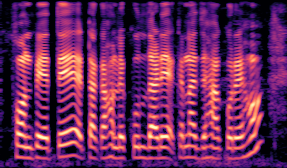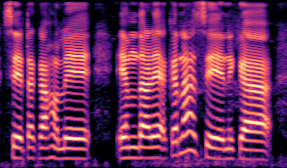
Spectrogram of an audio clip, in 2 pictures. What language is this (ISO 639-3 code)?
sat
